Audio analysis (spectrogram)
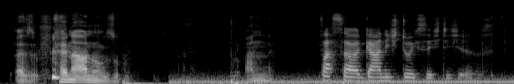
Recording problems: low rumble; faint; from 1.5 s on; 25 dB below the speech

